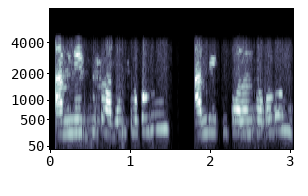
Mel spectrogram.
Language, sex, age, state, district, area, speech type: Bengali, female, 30-45, West Bengal, Birbhum, urban, conversation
